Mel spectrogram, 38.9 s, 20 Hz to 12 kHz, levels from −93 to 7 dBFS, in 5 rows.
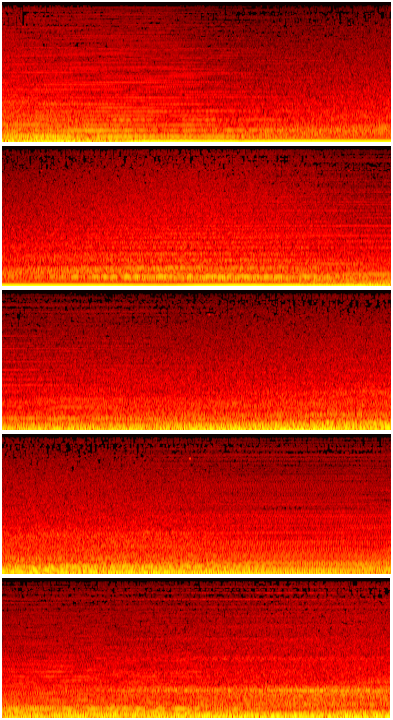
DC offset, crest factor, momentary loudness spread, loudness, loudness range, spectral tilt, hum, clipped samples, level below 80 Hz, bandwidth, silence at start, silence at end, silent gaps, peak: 2%; 12 dB; 9 LU; -32 LUFS; 8 LU; -7 dB/octave; none; under 0.1%; -30 dBFS; 11 kHz; 0 s; 0 s; none; -12 dBFS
